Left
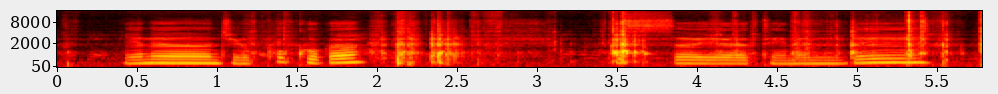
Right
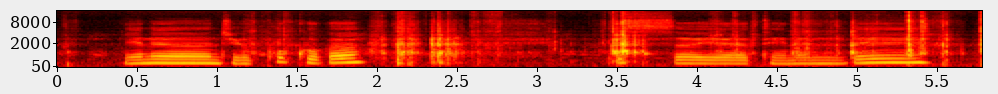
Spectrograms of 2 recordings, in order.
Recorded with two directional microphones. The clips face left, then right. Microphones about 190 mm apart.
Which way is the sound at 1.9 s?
35° left (ahead or behind).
